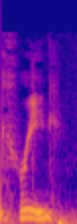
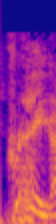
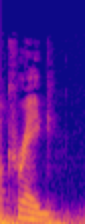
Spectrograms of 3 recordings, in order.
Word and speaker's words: Craig: Sounds like you're saying Krieg. – Craig? – It's Craig. I Craig. Said it. – Paul Craig. – Yeah. – Craig. Fine. I'll give you the right. I'll give you that one.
